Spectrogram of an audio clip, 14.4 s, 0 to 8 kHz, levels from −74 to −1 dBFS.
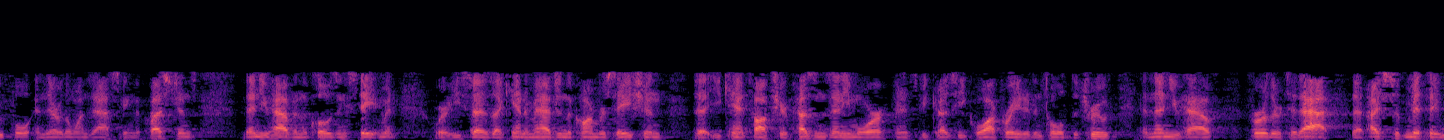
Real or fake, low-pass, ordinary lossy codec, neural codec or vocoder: real; 7.2 kHz; AAC, 16 kbps; none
